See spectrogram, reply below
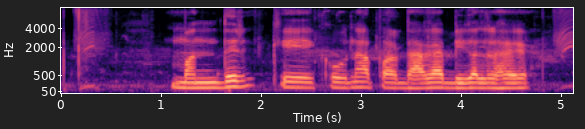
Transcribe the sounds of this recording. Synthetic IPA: mənd̪ɪɾkekoːnapəɾd̪ʱaːɡabɪɡəlɾəɦe

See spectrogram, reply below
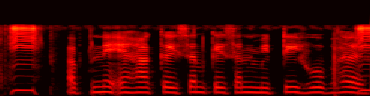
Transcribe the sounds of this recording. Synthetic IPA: əpnejɐɦãkəɪsənkəɪsənmɪʈːiɦobʱɦɛː

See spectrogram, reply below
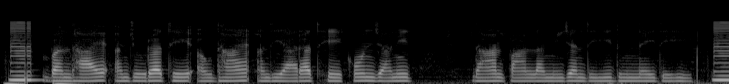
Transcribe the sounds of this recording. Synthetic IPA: bɐ̃nd̪ʱaːeʔɐ̃nd͡ʒuːɾət̪ɦeːʔɐwd̪ʱaːeʔɐ̃nd̪ʱijaːɾət̪heːkond͡ʒaːnit̪ | d̪ʱaːnpaːnlɐmĩːd͡ʒənd̪iːɦid̪ʱunːəid̪eɦi

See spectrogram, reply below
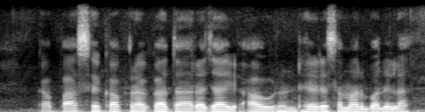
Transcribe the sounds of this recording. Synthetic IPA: kapasekəpɾaɡəd̪aɾəd͡ʒaja̰ʊɾɖʱeɾesamanbənela

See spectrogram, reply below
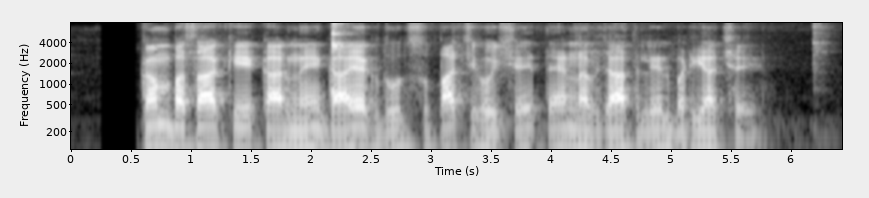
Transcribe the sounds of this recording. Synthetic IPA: kəmbəsakekaːɾneɡaːjəkd̪uːd̪supaːt͡ʃiɦoːit͡ʃʰɛt̪ɛnəbd͡ʒaːt̪leːlbəɽ̤ijat͡ʃʰɛ

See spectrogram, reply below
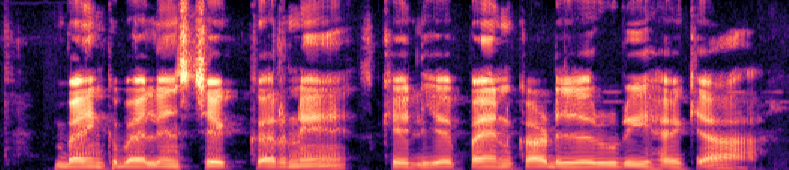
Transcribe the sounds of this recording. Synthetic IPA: bɛ̃ːŋkbɛːlẽnst͡ʃeːkːəɾnekeliepɛːnkaːɾɖzəɾuːɾiɦɛkja̰ː

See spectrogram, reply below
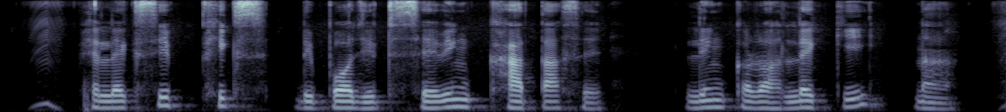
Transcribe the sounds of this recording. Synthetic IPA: pʰeleksipʰɪks | ɖipɔːd͡ʒɪʈseːwɪ̃ŋɡkʰaːt̪ase | lɪ̃ŋkɾəɦleki | na

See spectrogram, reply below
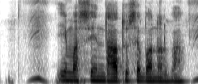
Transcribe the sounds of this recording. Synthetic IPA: imasind̪ʱat̪usebɔnalba

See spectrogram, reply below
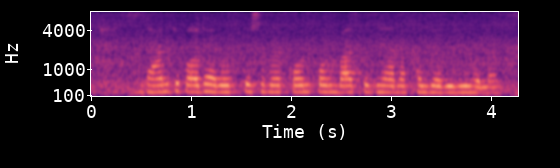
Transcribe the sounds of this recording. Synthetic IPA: d̪ʱjaːnkepɔːd̪ʱaɾoːp̚kesəməjkɔːnkɔːnbaːt̪̚ked̪ʱjaːnakʰəld͡ʒaɾuɾiɦola

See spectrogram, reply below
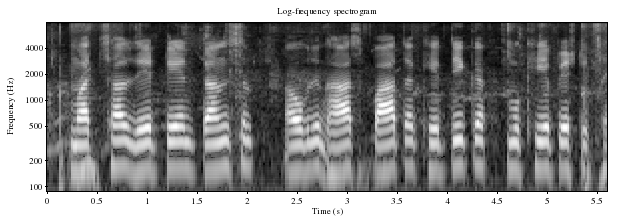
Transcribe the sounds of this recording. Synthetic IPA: məːt͡ʃʰəld͡ʒeʈeʈəns | əɾɡʱaspat̪kʰet̪ik | mukʰijəpesʈt͡ʃʰɛ

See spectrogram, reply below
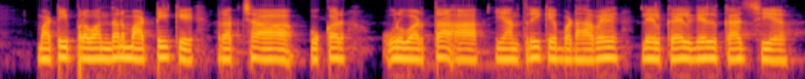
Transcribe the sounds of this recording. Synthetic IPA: maːʈipɾəbə̃nd̪ʱənmaːʈikeɾəkt͡ʃʰaoːkəɾ | ʊɾwəɾt̪aʔajãːnt̪ɾikebəɽ̤aːweleːlkəɪlɡeːlkad͡ʒt͡ʃʰiɛ

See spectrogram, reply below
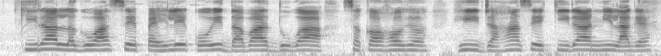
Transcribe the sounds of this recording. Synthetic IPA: kiɾaləɡwasepɛɦlekoːid̪ɐbad̪ubasɐkaɦoːɦid͡ʒɐɦãsekiɾanĩlaːɡɛː

